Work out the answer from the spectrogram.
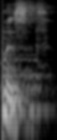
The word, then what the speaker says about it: honest: ነው ለዚህ ነው የምናነው honest honest here it is silent honest ታማኝ ወይ ሐቀኛ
